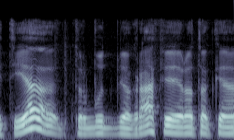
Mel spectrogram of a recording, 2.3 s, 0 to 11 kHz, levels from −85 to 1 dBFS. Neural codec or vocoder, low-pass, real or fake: none; 7.2 kHz; real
